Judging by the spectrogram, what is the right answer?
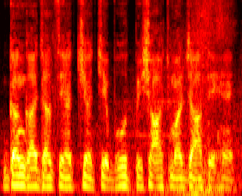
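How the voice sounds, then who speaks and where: A man's voice: deep voice, steady tone, a little fast, a little hiss or hum, lightly acted. A man voicing a stern old village exorcist in a horror story, grave and threatening. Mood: shocked.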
